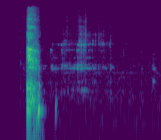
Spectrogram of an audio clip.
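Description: A person takes a sip of a drink: a single short, wet slurp or gulp, followed by a second or so of faint, light clinking with thin ringing tones, then quiet. No one speaks.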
